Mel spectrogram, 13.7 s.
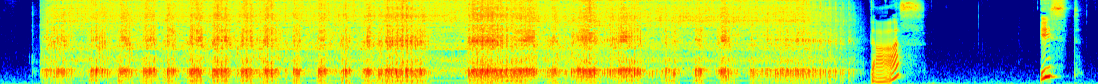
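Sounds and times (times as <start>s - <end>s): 
electric kitchen mixer whirring: 0.5s - 10.9s.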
